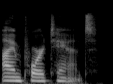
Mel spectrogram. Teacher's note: important stress on the second syllable, important. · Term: Word stress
